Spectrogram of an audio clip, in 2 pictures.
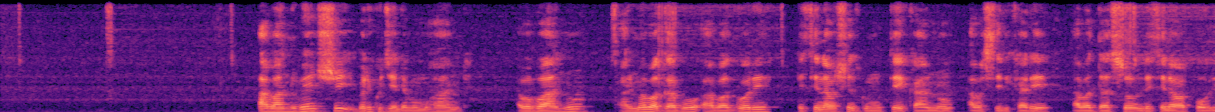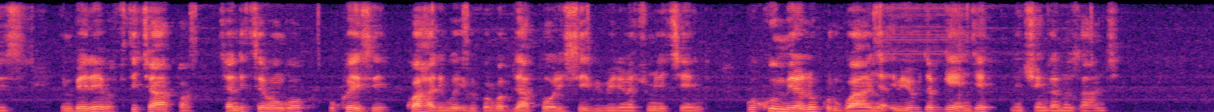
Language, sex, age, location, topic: Kinyarwanda, male, 25-35, Nyagatare, health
